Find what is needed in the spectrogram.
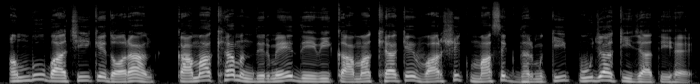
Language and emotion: Hindi, neutral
